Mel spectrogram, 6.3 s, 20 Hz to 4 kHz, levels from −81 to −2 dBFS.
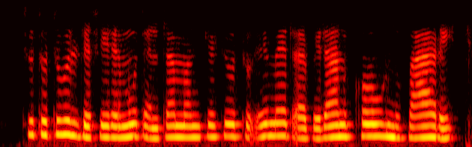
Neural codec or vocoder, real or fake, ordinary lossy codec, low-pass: none; real; Opus, 32 kbps; 3.6 kHz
